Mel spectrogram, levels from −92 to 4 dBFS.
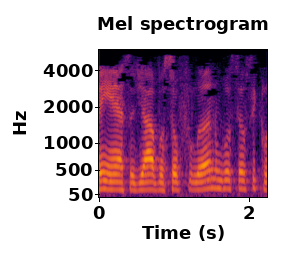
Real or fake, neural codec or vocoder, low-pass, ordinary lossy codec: real; none; 5.4 kHz; MP3, 24 kbps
